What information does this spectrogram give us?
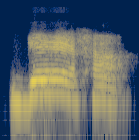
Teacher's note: letra que não tem som na nossa língua né guerra guu vejam que nós não escutamos o som do U né Então aí a gente tem guu que é um dígrafo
